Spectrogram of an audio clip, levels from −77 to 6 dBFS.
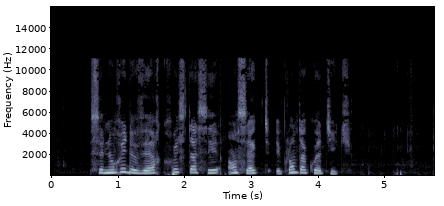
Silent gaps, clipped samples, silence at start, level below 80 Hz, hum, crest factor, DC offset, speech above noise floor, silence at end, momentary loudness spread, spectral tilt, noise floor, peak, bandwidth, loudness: none; under 0.1%; 0.6 s; -56 dBFS; none; 16 dB; under 0.1%; 41 dB; 1.3 s; 12 LU; -4.5 dB/octave; -66 dBFS; -12 dBFS; 11.5 kHz; -26 LUFS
